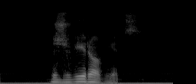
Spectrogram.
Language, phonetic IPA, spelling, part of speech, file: Polish, [ʒvʲiˈrɔvʲjɛt͡s], żwirowiec, noun, Pl-żwirowiec.ogg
